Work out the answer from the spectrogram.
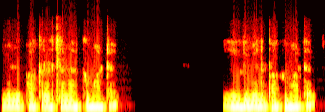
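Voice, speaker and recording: A man's voice: mid-range voice, monotone, racing, breathy edge, no echo, natural voice. A man playing a grief-stricken young husband who pleads and despairs over his guilt. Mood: despairing. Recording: muffled phone-like sound.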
